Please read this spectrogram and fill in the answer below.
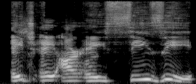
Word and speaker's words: Haracz: Harris, and it's said just like it's spelled. Haracz, Harris.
